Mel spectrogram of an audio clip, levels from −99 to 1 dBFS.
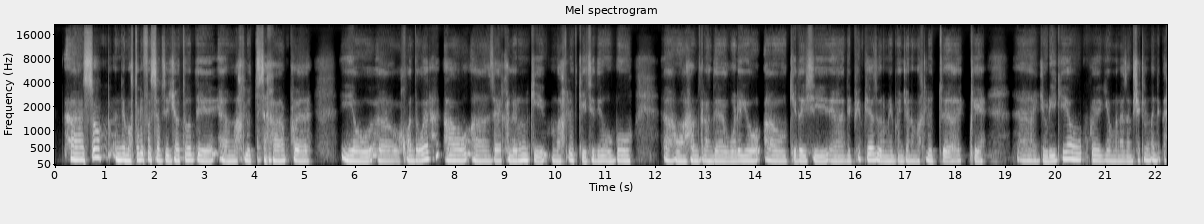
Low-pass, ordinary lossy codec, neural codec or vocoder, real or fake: none; none; codec, 44.1 kHz, 2.6 kbps, SNAC; fake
